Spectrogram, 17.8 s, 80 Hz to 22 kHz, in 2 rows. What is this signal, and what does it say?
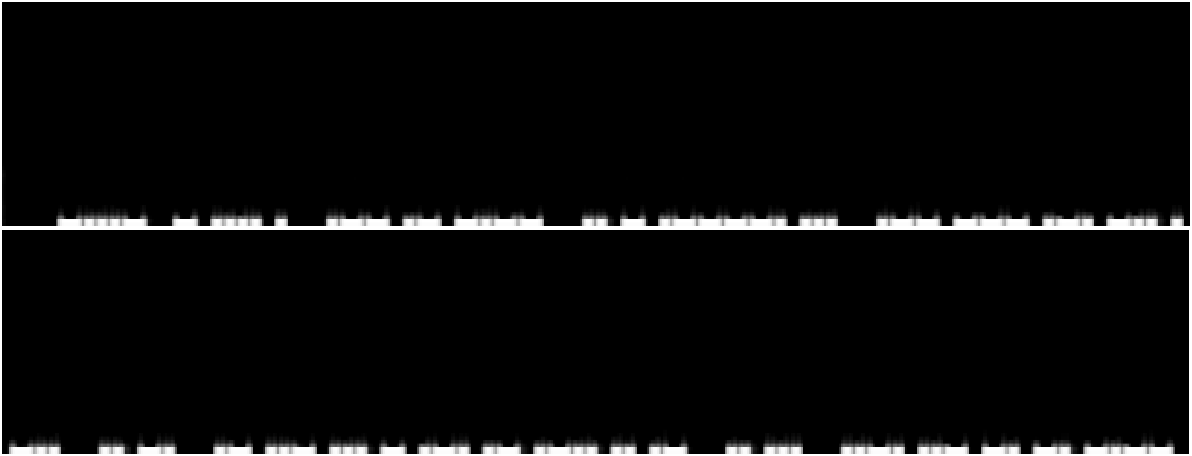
Morse code, heard as a keyed tone, about 25 wpm, 600 Hz. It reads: <BT> THE WAY IT'S WORDED IN AUSTRALIA IS FUNNY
